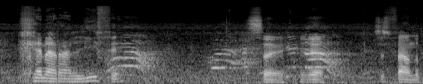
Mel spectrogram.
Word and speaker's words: Generalife: into this place called General Life. I was just speaking to some Spanish girls and they informed me that it's actually pronounced Generalife.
